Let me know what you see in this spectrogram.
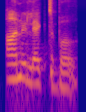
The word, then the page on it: unelectable: Indian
